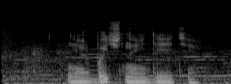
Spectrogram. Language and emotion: Russian, neutral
